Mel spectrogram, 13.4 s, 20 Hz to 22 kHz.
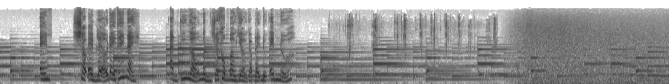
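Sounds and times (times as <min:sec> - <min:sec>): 
gentle tonal music: 0:00.0 - 0:13.3
speech: 0:00.8 - 0:06.0
ocean waves surging and roaring: 0:10.1 - 0:13.3.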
